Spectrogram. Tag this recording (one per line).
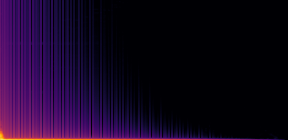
exotic
percussion
electronic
